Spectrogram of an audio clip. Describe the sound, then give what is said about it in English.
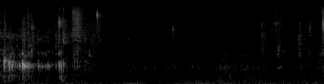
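Water trickles and splashes as part of a towel is wetted during an at-home leg-shaving routine, a short burst of dripping at first, then a quiet pause and a few soft taps near the end. “I'll just wetten this part of the towel with some water.”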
